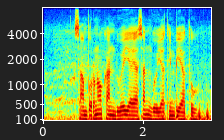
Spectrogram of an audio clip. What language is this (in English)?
Javanese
